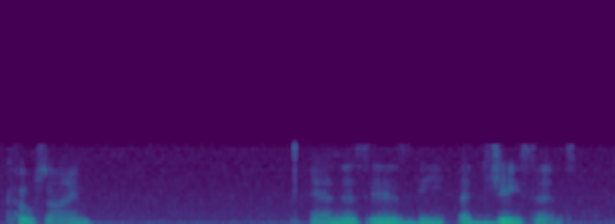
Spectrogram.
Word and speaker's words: cos: is cosine of a abbreviated as cost but pronounced cosine and this is the adjacent side divided by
